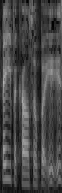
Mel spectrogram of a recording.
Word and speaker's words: Belvoir Castle: say that about your beaver castle yeah yeah but we say it is that's not how you spell beaver no you're right i'm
